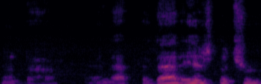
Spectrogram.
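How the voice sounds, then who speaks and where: Here a man talks in a high-pitched voice. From Canada, British Columbia First Nations reserve. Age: 70s. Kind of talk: interview testimony. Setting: studio. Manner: halting, repetitive.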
